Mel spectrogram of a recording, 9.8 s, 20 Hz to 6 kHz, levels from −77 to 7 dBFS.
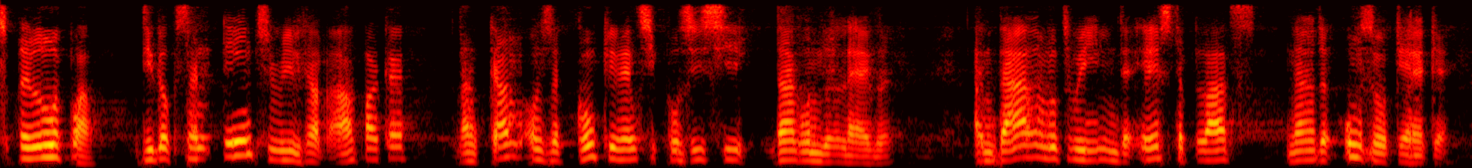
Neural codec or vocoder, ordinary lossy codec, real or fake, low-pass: codec, 16 kHz in and 24 kHz out, 0.6 kbps, FireRedTTS-2 codec; AAC, 48 kbps; fake; 5.4 kHz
